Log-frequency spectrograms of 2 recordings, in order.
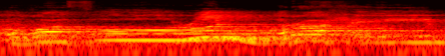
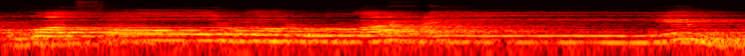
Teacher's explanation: Maknanya tanwin kamu jangan bunyikan langsung ya. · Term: idgham bila guna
